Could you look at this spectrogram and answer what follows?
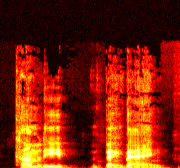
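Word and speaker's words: Comedy Bang! Bang!: Yeah, that was, I just stopped doing comedy Bang Bang. – Right. – Oh, wait, so the emphasis is on the second Bang.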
